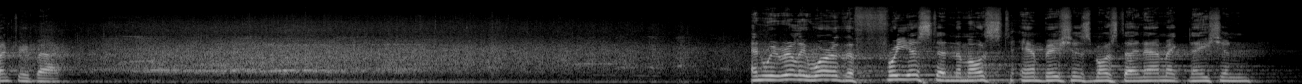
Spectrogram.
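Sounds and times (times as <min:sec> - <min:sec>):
audience applauding and cheering: 0:00.0 - 0:07.8.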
